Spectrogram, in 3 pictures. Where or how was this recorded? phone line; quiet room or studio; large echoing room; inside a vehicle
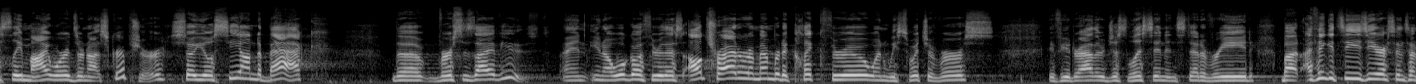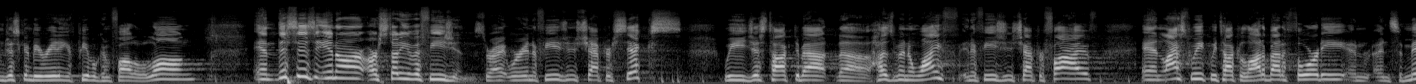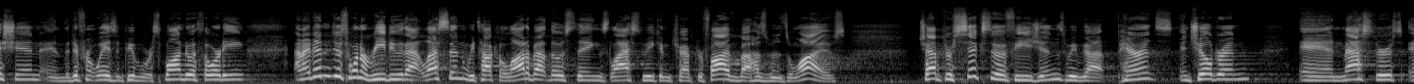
large echoing room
